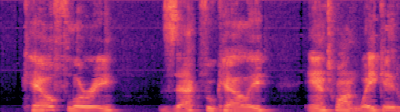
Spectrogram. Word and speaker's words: Waked: Fleury, Zach Vucali, Antoine Waked, which is how I learned his name is pronounced this preseason. I always thought it was just Waked.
